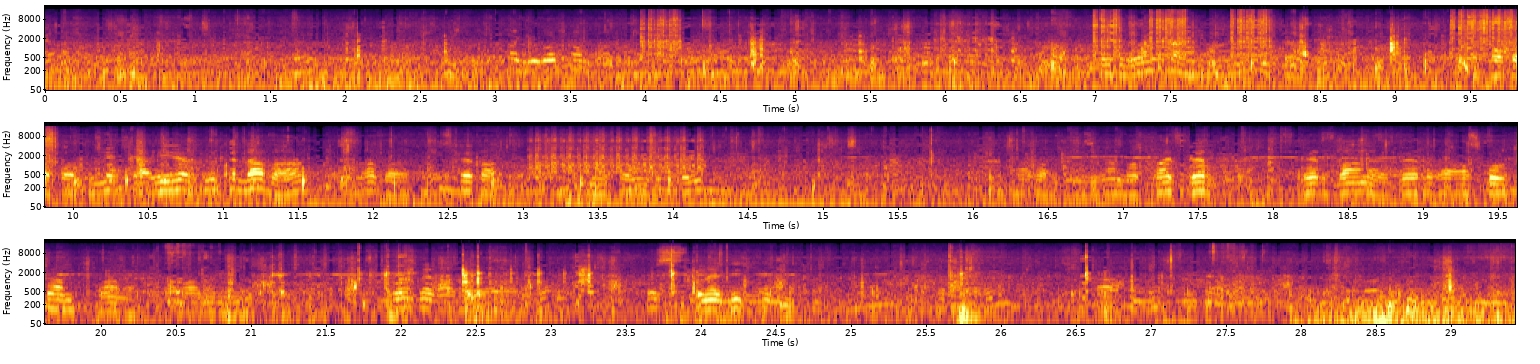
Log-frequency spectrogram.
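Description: Footsteps scuff on a paved road as a group walks outdoors.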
